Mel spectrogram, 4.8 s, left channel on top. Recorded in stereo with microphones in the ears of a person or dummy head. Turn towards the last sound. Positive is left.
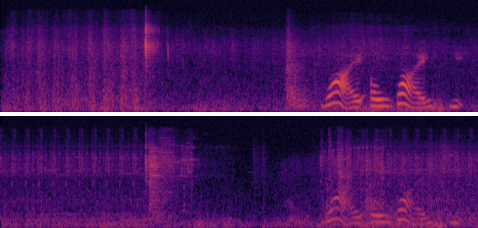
turn(degrees=55)  # may be behind; listen again after turning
